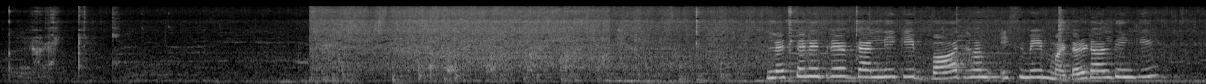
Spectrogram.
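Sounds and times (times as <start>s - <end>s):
paste sizzling in hot oil: 3.1s - 12.0s.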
